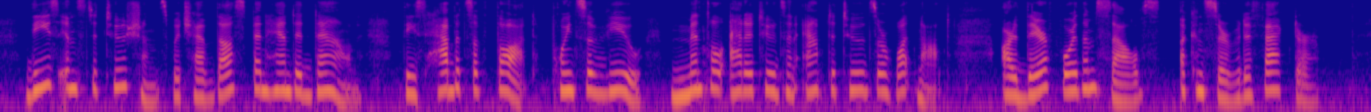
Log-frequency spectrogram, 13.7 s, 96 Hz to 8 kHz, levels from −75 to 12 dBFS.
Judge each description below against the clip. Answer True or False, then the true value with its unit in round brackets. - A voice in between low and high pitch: False (220 Hz)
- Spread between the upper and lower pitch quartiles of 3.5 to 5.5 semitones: True (3.8 semitones)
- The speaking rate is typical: False (120 wpm)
